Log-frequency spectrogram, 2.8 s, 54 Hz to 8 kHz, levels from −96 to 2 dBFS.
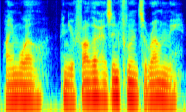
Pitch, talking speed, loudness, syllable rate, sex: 100 Hz, 215 wpm, -16 LUFS, 5.5 syllables/s, male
